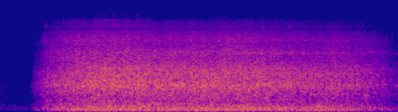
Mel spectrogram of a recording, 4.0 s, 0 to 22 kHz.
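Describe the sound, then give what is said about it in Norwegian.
A steady, loud wash of road noise as cars roll past on rain-wet asphalt on the E16 at Sollihøgda, Norway, the main road between Oslo and Utøya, with a hissing spray of tires continuing throughout, no voices present. “Biler kjører på regnvåt asfalt.”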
